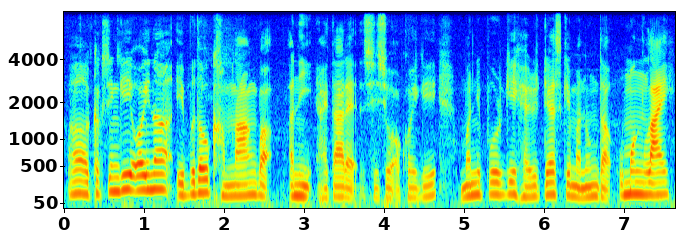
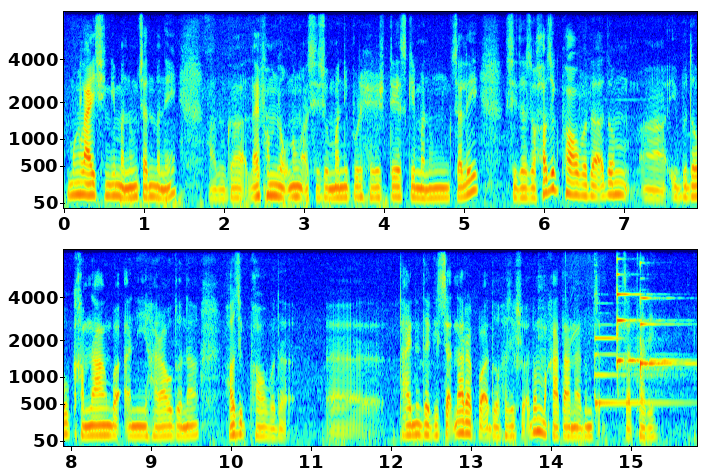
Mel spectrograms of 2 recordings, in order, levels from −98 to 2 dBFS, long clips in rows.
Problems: background sounds at intervals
